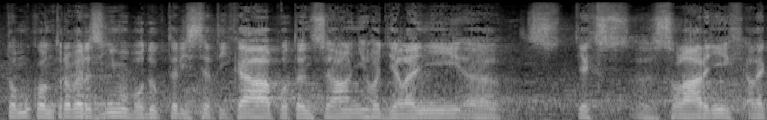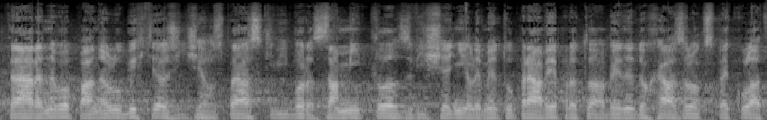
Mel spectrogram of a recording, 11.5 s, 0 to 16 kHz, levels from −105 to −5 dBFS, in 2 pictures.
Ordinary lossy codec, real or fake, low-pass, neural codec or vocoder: AAC, 48 kbps; real; 14.4 kHz; none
